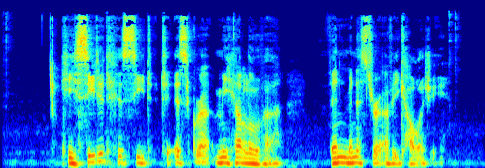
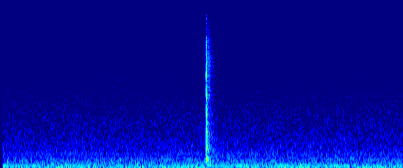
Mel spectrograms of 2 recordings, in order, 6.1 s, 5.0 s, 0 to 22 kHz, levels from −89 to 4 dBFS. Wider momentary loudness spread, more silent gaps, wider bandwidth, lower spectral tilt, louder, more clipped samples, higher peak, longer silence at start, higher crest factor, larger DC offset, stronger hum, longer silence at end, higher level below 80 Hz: second, 14 LU vs 19 LU; neither; first, 16 kHz vs 13 kHz; about the same, -4 dB/octave vs -3.5 dB/octave; first, -18 LUFS vs -54 LUFS; neither; first, 0 dBFS vs -20 dBFS; first, 0.6 s vs 0 s; second, 20 dB vs 34 dB; neither; neither; first, 0.55 s vs 0 s; first, -50 dBFS vs -60 dBFS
